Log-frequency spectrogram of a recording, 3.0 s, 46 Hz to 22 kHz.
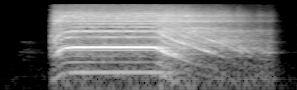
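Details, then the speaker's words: JJRC Yizhan Tarantula X6 H16 drone motor, drone tilted so only the downward motor runs under throttle: clean steady whine holding even pitch, then smooth wind-down with no chirp or scrape; healthy motor, unlike the failing one that squeals. "ese funciona bien vemos que el sonido es"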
